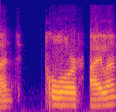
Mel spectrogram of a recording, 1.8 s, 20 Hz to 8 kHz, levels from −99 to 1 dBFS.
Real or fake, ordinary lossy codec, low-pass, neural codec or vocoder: real; MP3, 48 kbps; 7.2 kHz; none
